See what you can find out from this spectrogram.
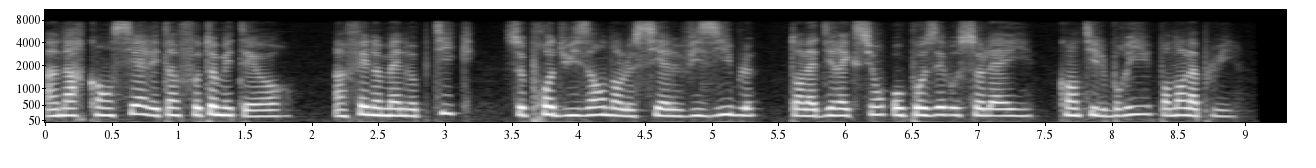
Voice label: speaker, fr FR; piper-voices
